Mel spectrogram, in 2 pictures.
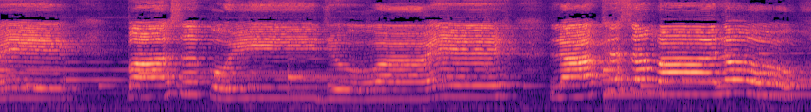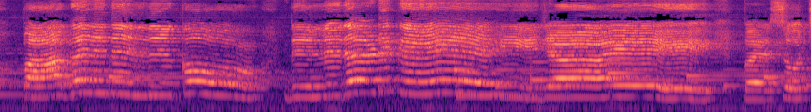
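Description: A young boy singing a slow, melodic Hindi film song into a handheld karaoke microphone, holding long notes with glides between them.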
